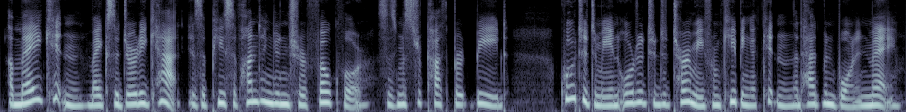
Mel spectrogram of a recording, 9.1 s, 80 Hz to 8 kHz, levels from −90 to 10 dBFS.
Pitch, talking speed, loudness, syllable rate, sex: 220 Hz, 240 wpm, -19 LUFS, 6.2 syllables/s, female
